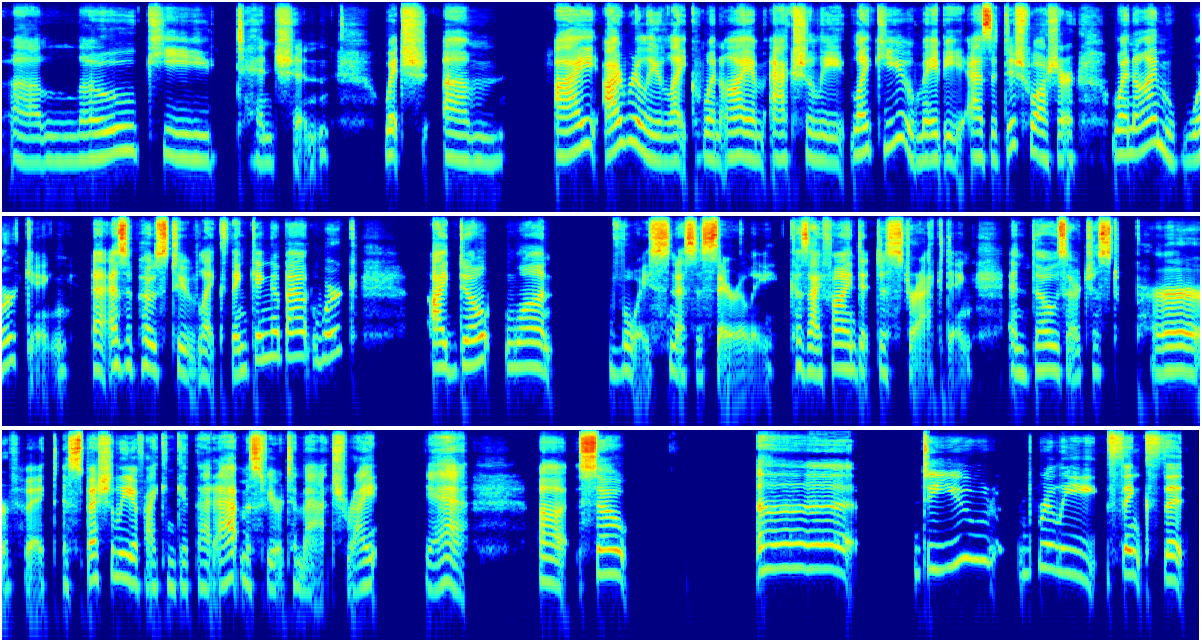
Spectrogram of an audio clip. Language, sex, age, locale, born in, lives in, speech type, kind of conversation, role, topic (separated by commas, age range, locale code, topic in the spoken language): English, female, 30-34, en-US, United States, United States, conversation, unstructured, none, What's the last song you replayed, and why did it stick with you?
